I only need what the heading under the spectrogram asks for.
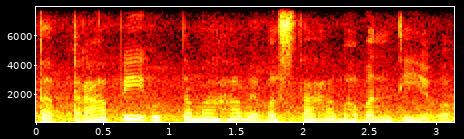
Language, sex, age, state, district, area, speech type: Sanskrit, female, 30-45, Maharashtra, Nagpur, urban, spontaneous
